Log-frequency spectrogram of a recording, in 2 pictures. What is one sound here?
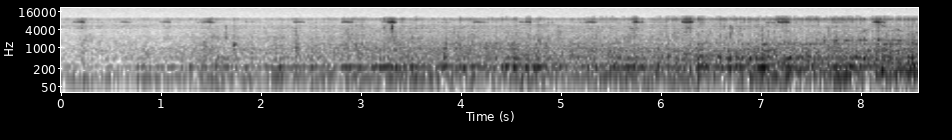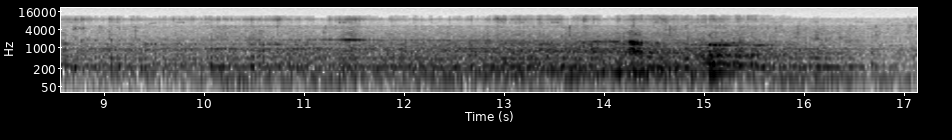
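A car engine hums as it drives slowly closer, growing louder.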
